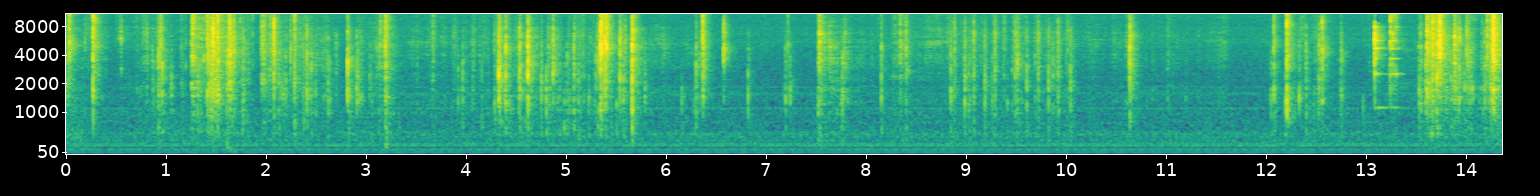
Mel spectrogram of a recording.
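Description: Faint, irregular light clicks and rustles as a teaspoon, spice container and small paper packet are handled over a ceramic plate.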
